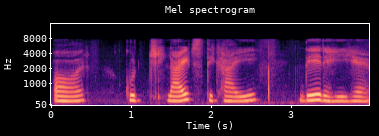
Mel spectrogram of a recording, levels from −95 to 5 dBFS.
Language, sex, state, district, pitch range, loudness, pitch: Hindi, female, Himachal Pradesh, Shimla, 205-230 Hz, -16 LUFS, 215 Hz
